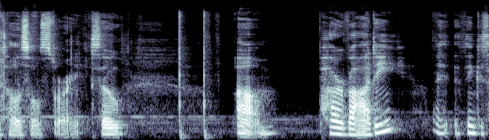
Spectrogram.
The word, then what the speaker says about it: Parvati: So, Parvati, I think is how you say her name,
